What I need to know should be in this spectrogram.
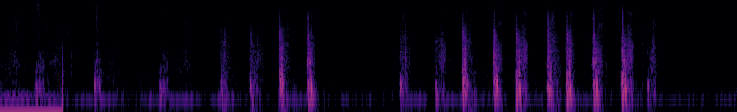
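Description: Quick footsteps crunch over dirt and grass.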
